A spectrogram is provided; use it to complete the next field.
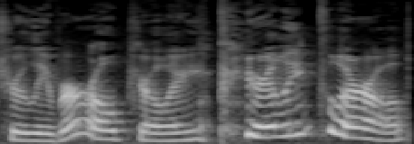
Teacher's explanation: americans also tend to use a lot of back of tongue bunching on l sound so that's the back of the tongue coming up and back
